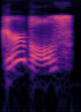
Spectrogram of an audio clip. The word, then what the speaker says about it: Goebbels: really critical remember this that goebbels or some people pronounce like devils but i pronounce the gurbals o e with the umlauts uh and i'm probably killing the germans so i apologize but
